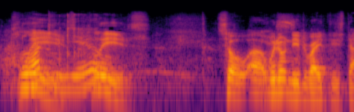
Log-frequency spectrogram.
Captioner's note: laughter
